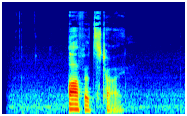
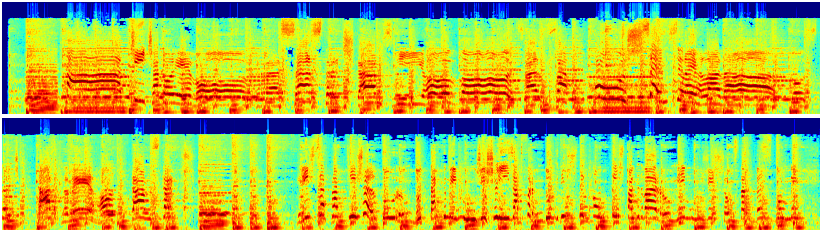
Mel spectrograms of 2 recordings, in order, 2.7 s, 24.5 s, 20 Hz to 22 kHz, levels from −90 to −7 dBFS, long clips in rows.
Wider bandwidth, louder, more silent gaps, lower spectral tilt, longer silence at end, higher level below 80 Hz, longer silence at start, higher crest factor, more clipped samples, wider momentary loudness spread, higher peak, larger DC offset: about the same, 16 kHz vs 16 kHz; second, -22 LUFS vs -8 LUFS; neither; first, -5 dB/octave vs -3 dB/octave; first, 1 s vs 0 s; second, -62 dBFS vs -26 dBFS; first, 1 s vs 0.1 s; first, 24 dB vs 10 dB; second, under 0.1% vs 0.2%; first, 21 LU vs 8 LU; about the same, -2 dBFS vs 0 dBFS; second, under 0.1% vs 0.9%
